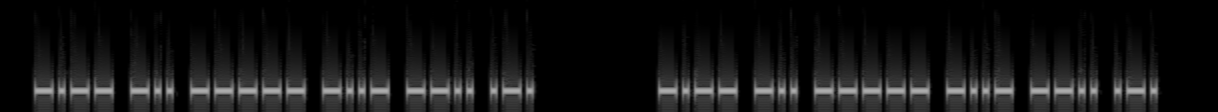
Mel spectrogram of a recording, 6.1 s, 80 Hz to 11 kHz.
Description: Morse code, heard as a keyed tone, about 40 wpm, 700 Hz. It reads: YD0XZR YD0XZR
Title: DXCC-100 Call Signs - 6 Characters - Repeated 2x - 40wpm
